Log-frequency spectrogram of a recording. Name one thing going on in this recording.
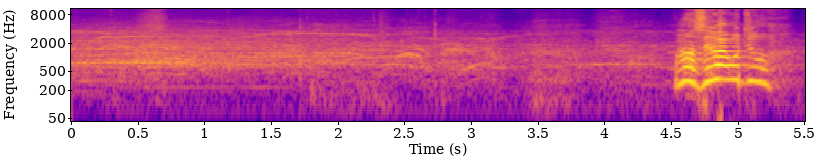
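A crowd sings and cheers in a large hall.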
